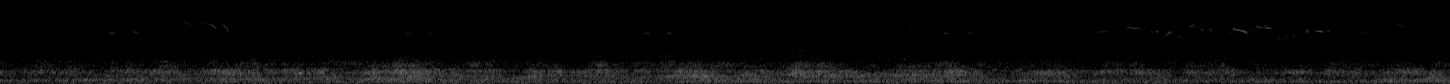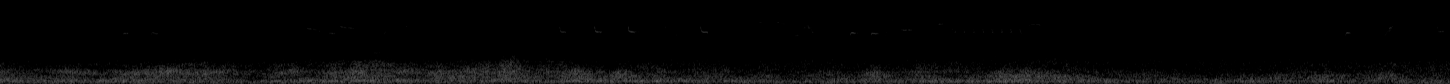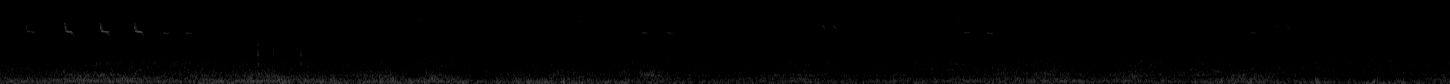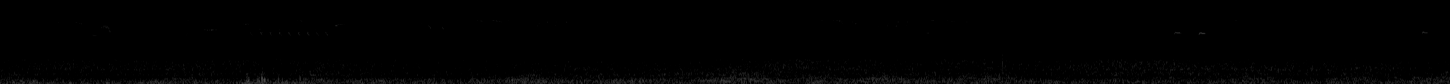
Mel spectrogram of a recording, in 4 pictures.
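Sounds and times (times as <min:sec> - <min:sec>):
birdsong chirps and trills: 0:10.6 - 0:16.2, 0:27.9 - 0:31.1, 0:40.0 - 0:53.6, 0:55.2 - 0:58.0.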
